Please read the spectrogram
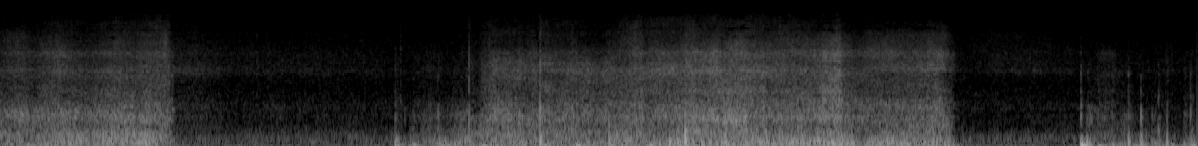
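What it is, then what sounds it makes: Beeswax-coated cotton food wrap. Fingertips and nails scratch and crinkle the waxy surface of a thin, patterned beeswax-coated cotton food wrap stretched over a microphone. The result is dense, muffled, low-heavy rustling and crackling in bursts, with quieter stretches between them. One sharp, loud pop stands out near the end.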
